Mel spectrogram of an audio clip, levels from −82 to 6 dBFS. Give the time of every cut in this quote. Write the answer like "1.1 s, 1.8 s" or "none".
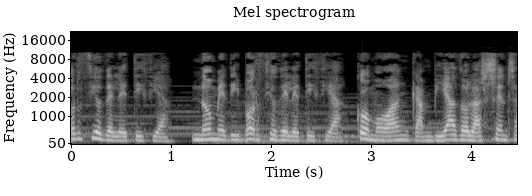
1.0 s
